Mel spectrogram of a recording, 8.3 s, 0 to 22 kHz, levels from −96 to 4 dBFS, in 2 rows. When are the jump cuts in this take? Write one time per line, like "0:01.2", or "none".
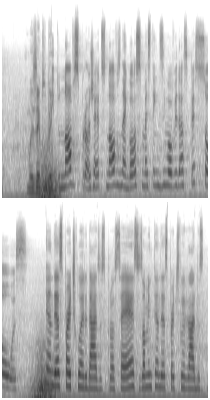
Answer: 0:01.0
0:05.0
